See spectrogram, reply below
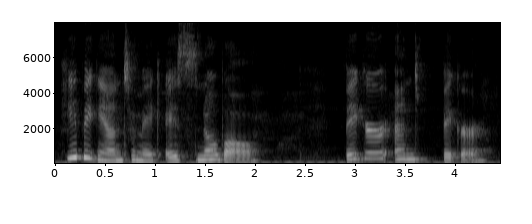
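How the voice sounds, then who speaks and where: A woman reading a children's storybook aloud as a kindergarten teacher, expressive and measured for young listeners. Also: fairly high pitch.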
